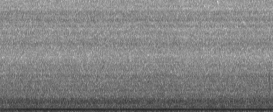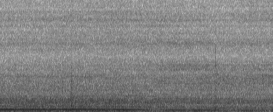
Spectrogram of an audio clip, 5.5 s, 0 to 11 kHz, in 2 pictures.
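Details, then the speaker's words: Bosch Perfecta 83 vacuum on full 1400 W power, suction gauge reading nearly 100 inches water lift: steady, even high motor whine holding one pitch, dipping slightly near the end; normal running at full power. "So quite a similar result to the Tristar on maximum, but considering the Tristar uses nearly half of the electricity, I think that's pretty efficient."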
